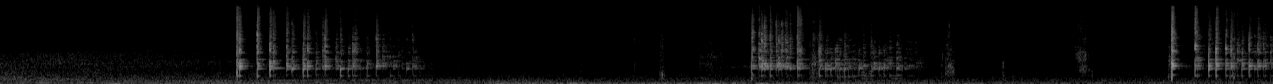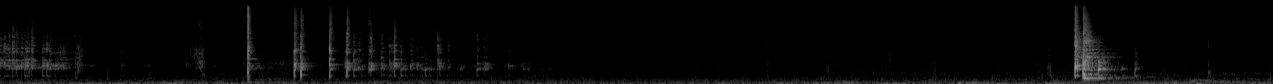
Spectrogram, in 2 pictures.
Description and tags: Hitting a coke can with my foot several times and then picking it up and throwing it into a garbage can. Recorded with a Sony PCM-D50.
bouncing, can, coke, hitting, kicking, metal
